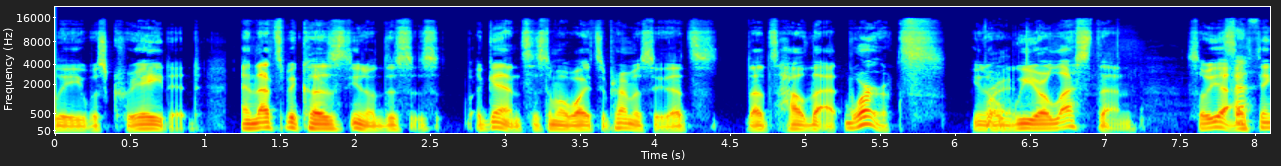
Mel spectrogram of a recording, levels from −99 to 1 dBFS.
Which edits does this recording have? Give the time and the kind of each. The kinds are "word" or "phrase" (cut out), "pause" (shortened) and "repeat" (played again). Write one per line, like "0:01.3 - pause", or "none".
0:01.1 - pause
